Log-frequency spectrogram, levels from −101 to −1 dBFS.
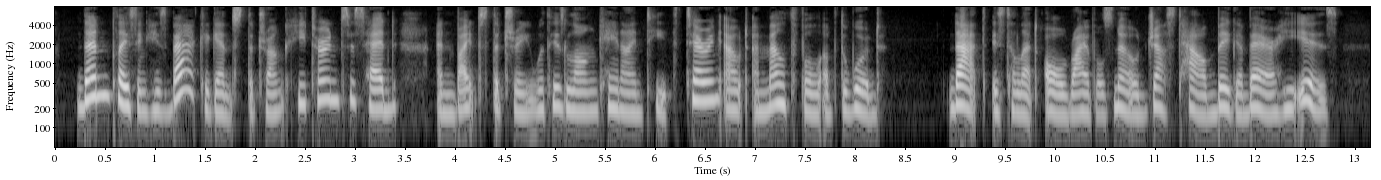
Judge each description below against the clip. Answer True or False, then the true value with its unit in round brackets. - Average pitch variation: True (4.1 semitones)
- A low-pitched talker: False (185 Hz)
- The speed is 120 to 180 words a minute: False (190 wpm)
